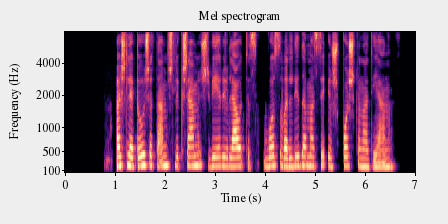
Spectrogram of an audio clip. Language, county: Lithuanian, Panevėžys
